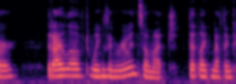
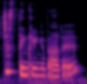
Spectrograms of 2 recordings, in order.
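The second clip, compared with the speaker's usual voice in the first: ordinary talk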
